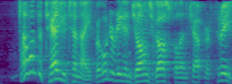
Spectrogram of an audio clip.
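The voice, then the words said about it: Non-local accent, a visitor's speech. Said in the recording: “I keep telling you I'm a stranger, and you can tell that by my accent”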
